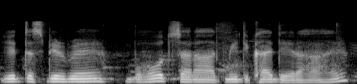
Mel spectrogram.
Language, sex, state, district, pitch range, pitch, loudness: Hindi, male, Arunachal Pradesh, Papum Pare, 110-135 Hz, 125 Hz, -16 LUFS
